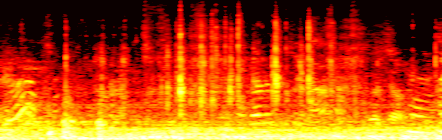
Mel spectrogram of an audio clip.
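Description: Running noise inside a moving commuter train, a steady low rumble with scattered clicks, under brief snatches of people's voices.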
